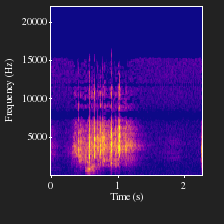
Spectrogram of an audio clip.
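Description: A Hot Wheels die-cast toy car let go at the top of a playset tower, rattling and clattering down the plastic track for under a second.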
